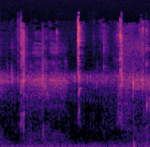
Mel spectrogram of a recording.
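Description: Faint handling noise as a plastic straw and scissors are picked up and turned over: a few soft, scattered clicks and taps over low room noise.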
